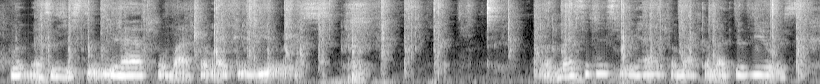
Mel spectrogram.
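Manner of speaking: soft, reverent call to Spirit; hushed invocation. Acted. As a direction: murmur a quiet prayer to Spirit. Calls on Spirit during the reading.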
